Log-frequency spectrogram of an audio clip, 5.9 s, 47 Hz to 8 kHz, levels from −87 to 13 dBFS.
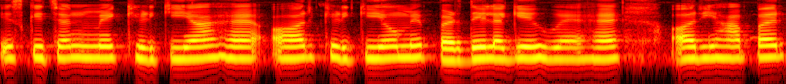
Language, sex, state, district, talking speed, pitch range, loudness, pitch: Hindi, female, Uttarakhand, Uttarkashi, 160 wpm, 225-235 Hz, -16 LUFS, 230 Hz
